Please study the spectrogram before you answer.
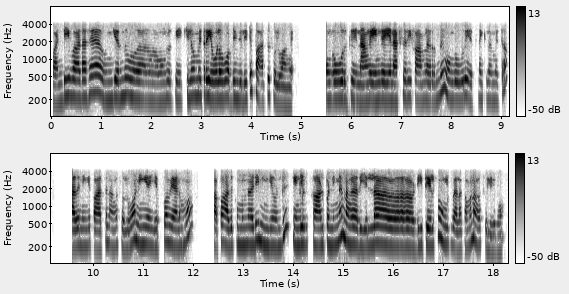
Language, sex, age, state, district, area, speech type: Tamil, female, 30-45, Tamil Nadu, Thoothukudi, rural, conversation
